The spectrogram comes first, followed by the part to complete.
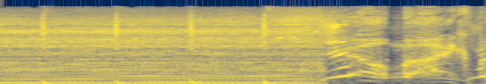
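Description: Post-hardcore band music: distorted electric guitars and drums keeping a steady beat. About one and a half seconds in, the full band drops out, leaving a wavering, pitch-bending sound.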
